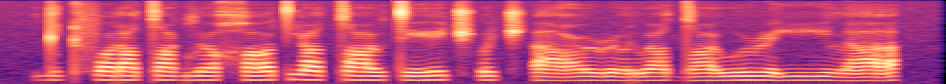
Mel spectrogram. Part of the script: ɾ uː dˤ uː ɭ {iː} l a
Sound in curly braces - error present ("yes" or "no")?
no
